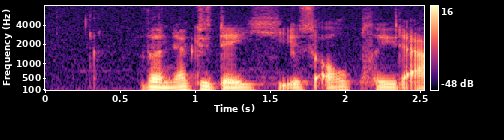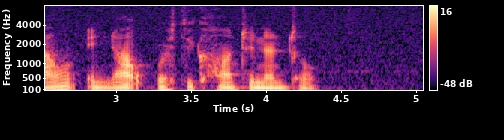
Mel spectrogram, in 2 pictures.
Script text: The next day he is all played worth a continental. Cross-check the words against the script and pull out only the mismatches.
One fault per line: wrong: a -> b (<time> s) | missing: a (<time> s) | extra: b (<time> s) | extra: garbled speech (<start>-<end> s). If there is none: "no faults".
extra: out and not (2.4 s)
